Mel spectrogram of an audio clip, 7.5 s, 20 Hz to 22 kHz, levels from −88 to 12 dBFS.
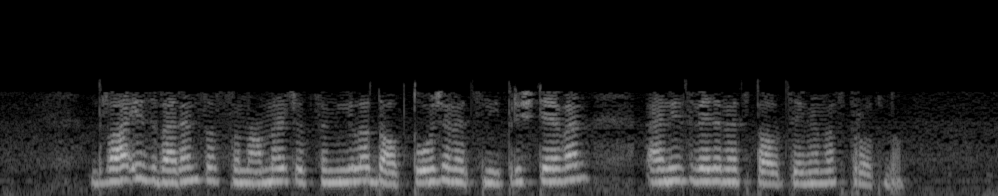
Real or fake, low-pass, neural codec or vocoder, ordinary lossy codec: real; 19.8 kHz; none; AAC, 16 kbps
